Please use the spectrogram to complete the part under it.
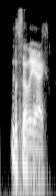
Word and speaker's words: Le Cellier: Le Cellier. – Le Cellier. Okay, I never can say it right. The Sailor.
